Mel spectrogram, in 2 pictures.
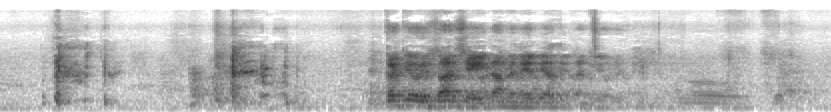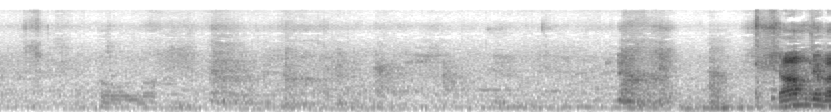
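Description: An elderly man speaks with emotion into a nearby microphone, his voice trembling.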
